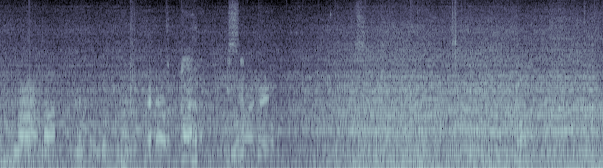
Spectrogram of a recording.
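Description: Indistinct voices in the background, then a steady mechanical hum that grows louder about three seconds in.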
